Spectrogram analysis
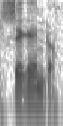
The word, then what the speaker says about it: Sekento: 2 in standard form the name is written with a k but it is pronounced as though it has a g segendo I have later come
